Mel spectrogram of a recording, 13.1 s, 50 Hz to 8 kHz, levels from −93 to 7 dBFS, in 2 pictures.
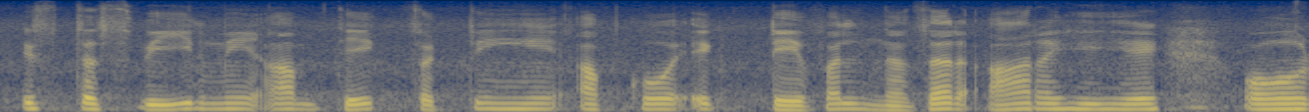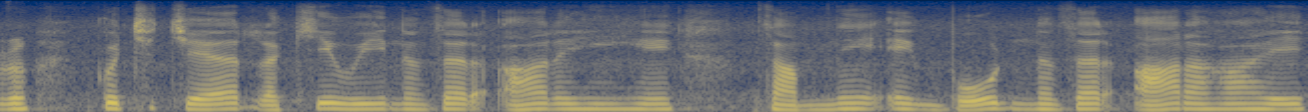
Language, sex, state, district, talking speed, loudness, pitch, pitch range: Hindi, male, Bihar, Lakhisarai, 135 wpm, -18 LUFS, 140 Hz, 135-145 Hz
